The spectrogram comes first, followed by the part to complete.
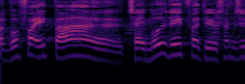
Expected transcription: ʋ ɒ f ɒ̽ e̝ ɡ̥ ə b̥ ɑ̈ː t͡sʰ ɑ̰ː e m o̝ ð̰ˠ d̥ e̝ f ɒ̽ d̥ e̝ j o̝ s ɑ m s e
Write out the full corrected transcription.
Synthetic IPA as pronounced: ʋ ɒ f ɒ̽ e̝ ɡ̥ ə b̥ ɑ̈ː t͡sʰ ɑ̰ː i m o̝ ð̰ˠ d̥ e̝ f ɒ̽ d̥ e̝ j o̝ s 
